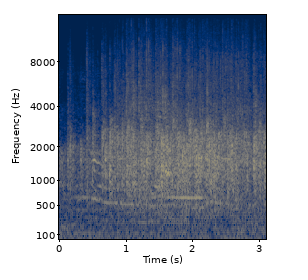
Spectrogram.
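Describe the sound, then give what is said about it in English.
Steady audience applause fills the whole moment, a dense wash of many hands clapping at an even, sustained loudness without breaks. “And yes, and the pity applause here.”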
